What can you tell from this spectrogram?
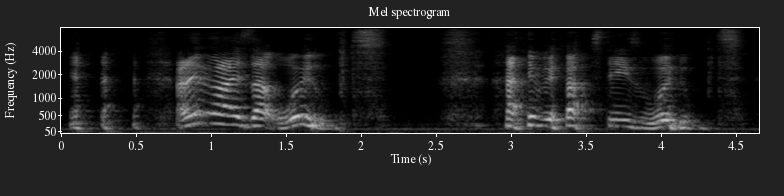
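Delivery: slow words through laughter; laughing. Real, not acted. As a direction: laugh while speaking. Laughing at clip.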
